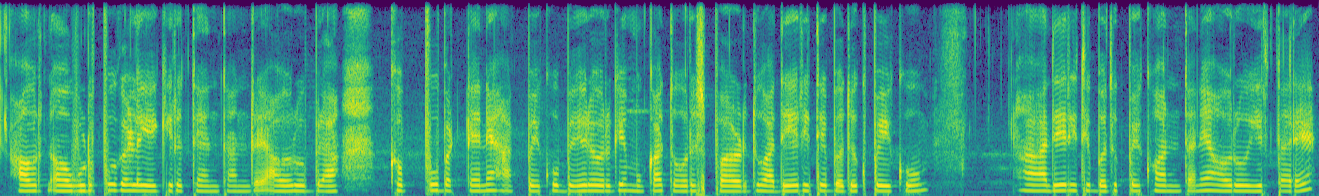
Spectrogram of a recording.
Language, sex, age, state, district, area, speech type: Kannada, female, 30-45, Karnataka, Hassan, urban, spontaneous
